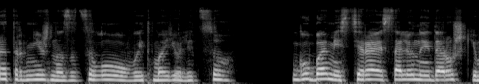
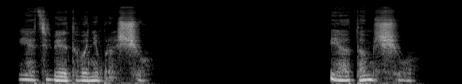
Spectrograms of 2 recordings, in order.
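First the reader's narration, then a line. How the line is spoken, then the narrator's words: Quiet, hoarse. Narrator (Russian): тихо, хрипло произнесла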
